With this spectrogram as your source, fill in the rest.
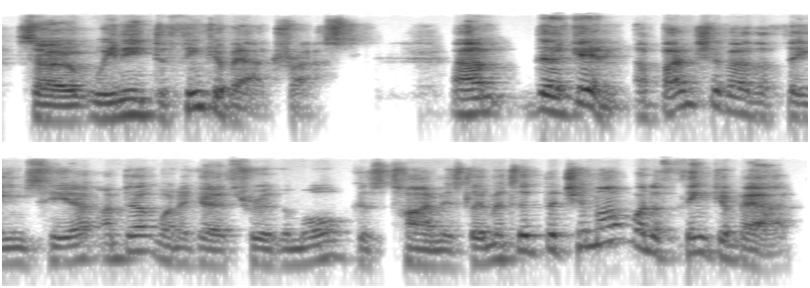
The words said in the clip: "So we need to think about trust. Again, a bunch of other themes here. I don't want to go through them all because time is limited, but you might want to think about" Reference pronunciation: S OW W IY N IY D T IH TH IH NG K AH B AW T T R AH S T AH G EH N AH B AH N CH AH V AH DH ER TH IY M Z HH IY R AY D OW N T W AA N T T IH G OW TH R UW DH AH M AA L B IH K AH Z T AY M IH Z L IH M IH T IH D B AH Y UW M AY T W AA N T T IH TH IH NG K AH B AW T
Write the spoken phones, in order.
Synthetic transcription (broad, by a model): S OW W IY N IY D T IH TH IH NG K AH B AW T T R AH S T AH G EH N AH B AH N CH AH V AH DH ER TH IY M Z HH IY R AY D OW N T W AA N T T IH G OW TH R UW DH AH M AA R K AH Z T AY M IH Z L IH M IH T IH D B AH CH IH M AY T W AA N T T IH TH IH NG K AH B AW T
